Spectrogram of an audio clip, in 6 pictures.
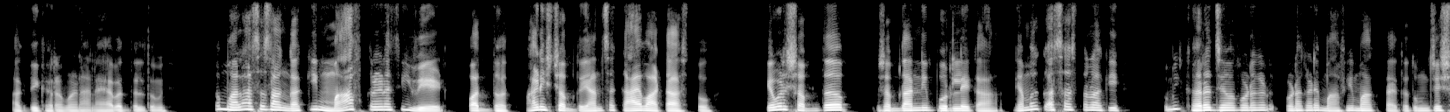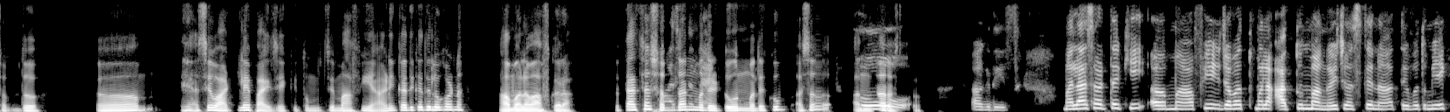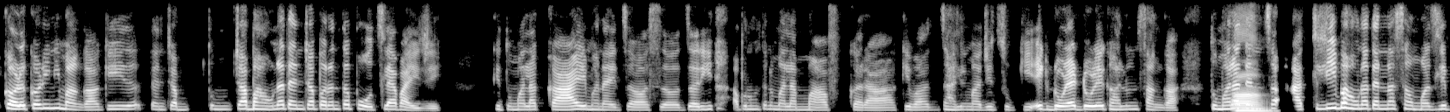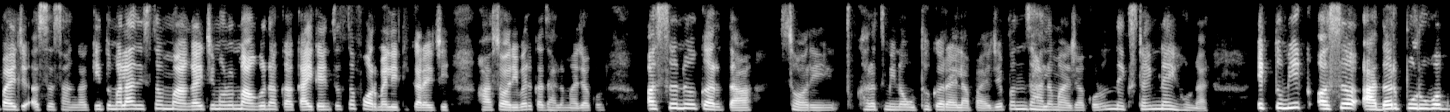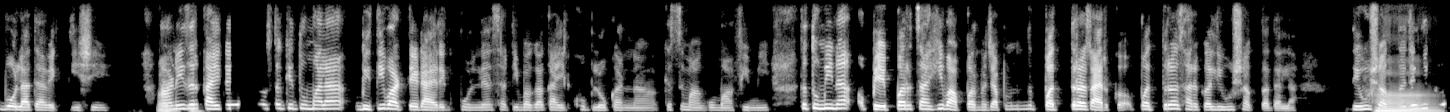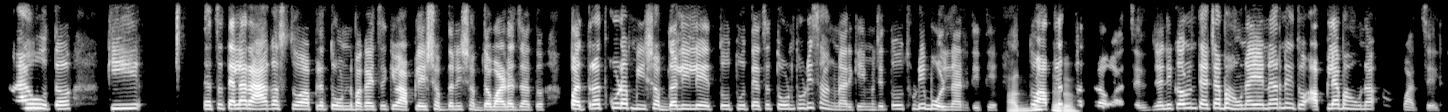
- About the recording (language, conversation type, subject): Marathi, podcast, माफीनंतरही काही गैरसमज कायम राहतात का?
- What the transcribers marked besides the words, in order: tapping; put-on voice: "हां, मला माफ करा"; other background noise; unintelligible speech; in English: "फॉर्मॅलिटी"; drawn out: "हां"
